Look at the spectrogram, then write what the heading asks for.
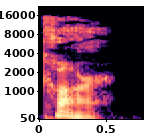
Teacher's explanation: the American accent often uses a strong R sound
